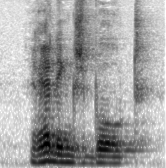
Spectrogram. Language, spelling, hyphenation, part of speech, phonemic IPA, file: Dutch, reddingsboot, red‧dings‧boot, noun, /ˈrɛ.dɪŋsˌboːt/, Nl-reddingsboot.ogg
- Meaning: a lifeboat, a boat to save people at sea or in deep internal waters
